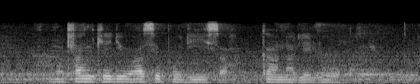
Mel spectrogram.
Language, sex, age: Tswana, male, 19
